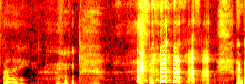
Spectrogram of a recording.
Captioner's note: all laugh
